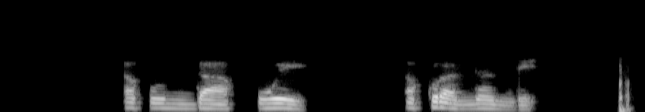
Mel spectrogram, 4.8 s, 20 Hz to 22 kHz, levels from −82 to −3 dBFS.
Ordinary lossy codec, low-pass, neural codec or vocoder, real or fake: MP3, 32 kbps; 3.6 kHz; codec, 44.1 kHz, 7.8 kbps, DAC; fake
